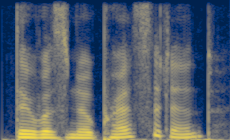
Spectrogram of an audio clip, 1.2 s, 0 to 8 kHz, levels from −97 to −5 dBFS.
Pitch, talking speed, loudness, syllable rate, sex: 175 Hz, 210 wpm, -17 LUFS, 7.2 syllables/s, female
